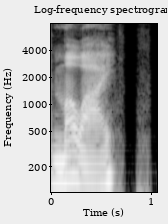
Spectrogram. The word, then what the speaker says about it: moai: Here, this study that they have on the blue zones, which is, it's pronounced Moai, the tradition is why Okinawan people live longer.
